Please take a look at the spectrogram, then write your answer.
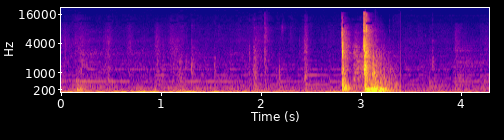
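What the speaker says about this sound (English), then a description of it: "Shut the door." An office door being shut, a dull thunk near the end over a murmuring room background, fairly close and brief with no talking.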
